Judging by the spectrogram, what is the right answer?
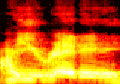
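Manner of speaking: solid, commanding drill sergeant voice. Retelling exercises done with infants: imitating own drill sergeant voice. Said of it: "my drill sergeant voice".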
